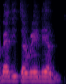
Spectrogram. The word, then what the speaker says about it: Mediterranean: I like the way you pronounce the word Mediterranean. Mediterranean, 5 syllables.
